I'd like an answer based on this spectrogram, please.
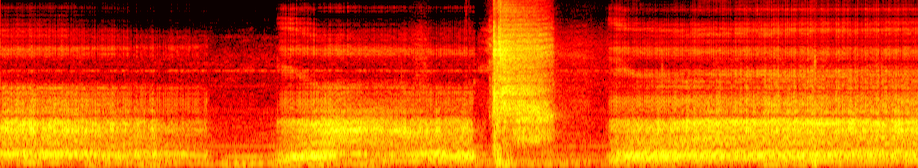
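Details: Growl of a Sumatran leopard cat, locally kucing kuwuk: sustained gravelly rumbling, interrupted by a short lull, then a sharp hissing noise burst near five seconds, another quiet gap, and renewed steady growling.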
